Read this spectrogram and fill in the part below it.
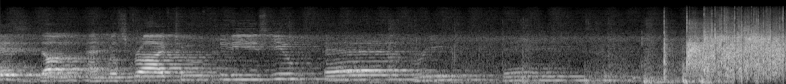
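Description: A woman sings into a microphone in a large echoing hall.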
